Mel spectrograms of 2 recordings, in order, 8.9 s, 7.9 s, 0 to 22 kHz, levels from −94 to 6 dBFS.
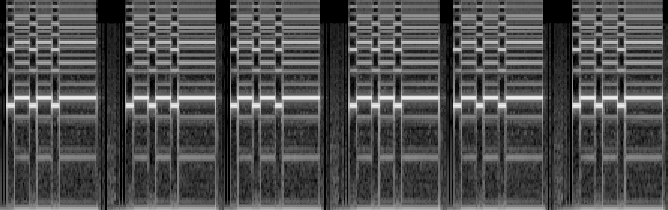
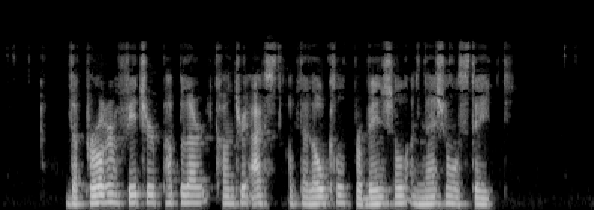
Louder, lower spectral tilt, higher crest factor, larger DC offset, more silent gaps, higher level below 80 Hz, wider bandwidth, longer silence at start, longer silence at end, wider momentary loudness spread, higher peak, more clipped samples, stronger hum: first, 1 LUFS vs -22 LUFS; second, 6.5 dB/octave vs -6 dB/octave; second, 2 dB vs 20 dB; first, 3% vs under 0.1%; neither; first, -46 dBFS vs -64 dBFS; first, over 20 kHz vs 10 kHz; second, 0.1 s vs 0.9 s; second, 0.1 s vs 1.15 s; second, 4 LU vs 8 LU; about the same, 0 dBFS vs -2 dBFS; first, 30% vs under 0.1%; neither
